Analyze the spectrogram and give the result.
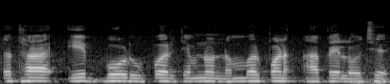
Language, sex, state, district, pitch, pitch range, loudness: Gujarati, male, Gujarat, Gandhinagar, 150 Hz, 140-155 Hz, -19 LUFS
